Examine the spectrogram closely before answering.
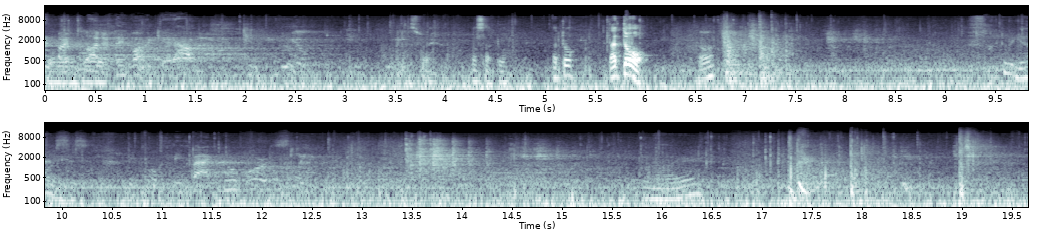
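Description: Two young men talk and laugh close to a microphone.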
